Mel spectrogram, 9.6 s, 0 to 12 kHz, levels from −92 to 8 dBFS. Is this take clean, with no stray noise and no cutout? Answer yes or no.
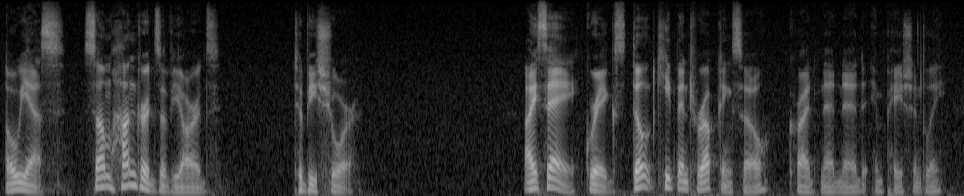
yes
